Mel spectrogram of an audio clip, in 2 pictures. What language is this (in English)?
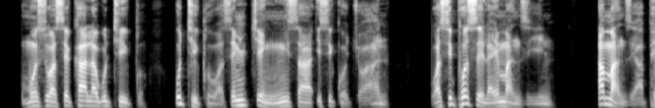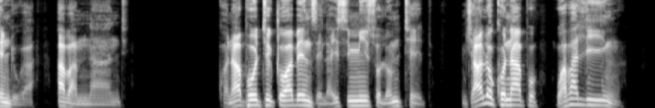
North Ndebele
